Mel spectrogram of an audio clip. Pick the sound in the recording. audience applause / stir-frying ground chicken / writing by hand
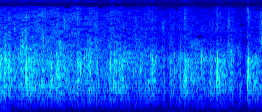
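audience applause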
